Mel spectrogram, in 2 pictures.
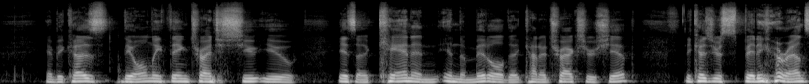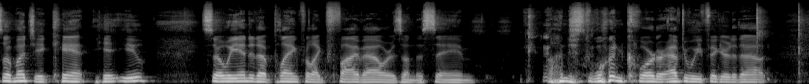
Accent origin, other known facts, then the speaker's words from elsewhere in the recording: Bay City, Michigan, United States; they had one in this pizza place in near my hometown in Bay City.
